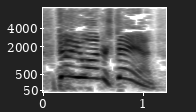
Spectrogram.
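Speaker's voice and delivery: mock federal agent shouting the threat; menacing shout. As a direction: bark the question at them like a bully agent. Agent threatening gun show owner.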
